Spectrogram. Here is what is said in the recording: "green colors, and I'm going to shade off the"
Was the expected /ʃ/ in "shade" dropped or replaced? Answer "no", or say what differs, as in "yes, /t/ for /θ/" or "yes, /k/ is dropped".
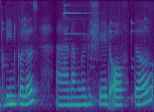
no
